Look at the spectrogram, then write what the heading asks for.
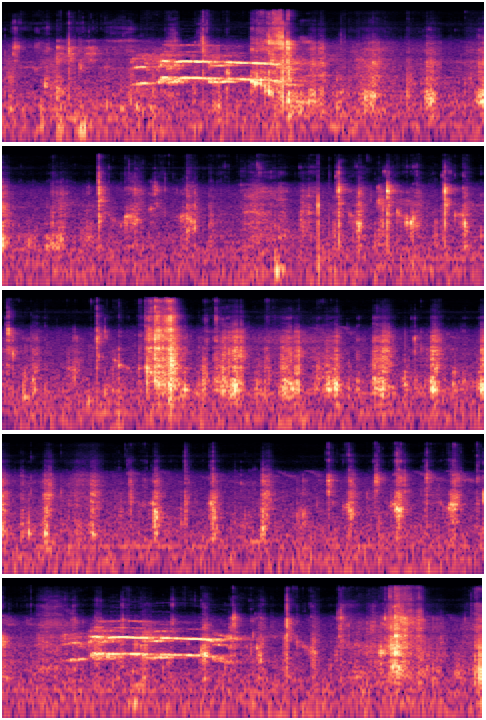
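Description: Crisp, hollow pani puri shells being bitten and chewed with wet crunching, including three loud sharp cracks near the start, midway and near the end. A rooster crows twice in the background, a couple of seconds in and again near the end.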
